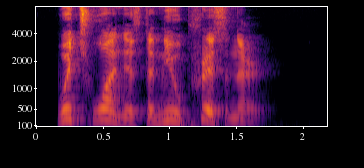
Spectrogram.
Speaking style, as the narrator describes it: the superintendent shouting

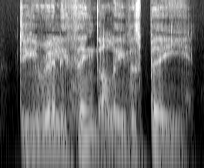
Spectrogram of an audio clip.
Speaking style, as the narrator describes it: growled Hoth, a grizzled fox who led her cavalry

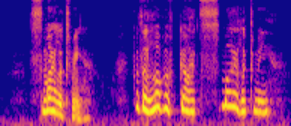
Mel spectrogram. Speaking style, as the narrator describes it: she gasped

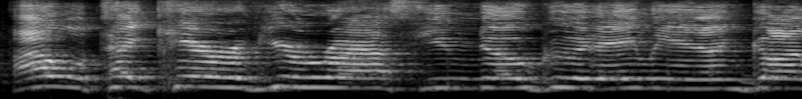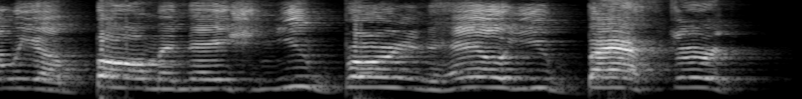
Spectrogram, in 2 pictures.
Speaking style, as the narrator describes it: Walter yelled

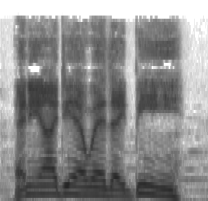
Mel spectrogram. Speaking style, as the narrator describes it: The bat sighed

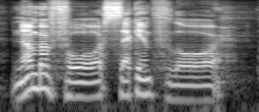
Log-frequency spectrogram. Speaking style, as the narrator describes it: He grunted out

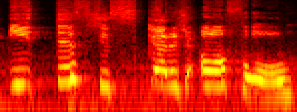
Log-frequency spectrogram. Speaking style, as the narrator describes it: Tilly just yells at it

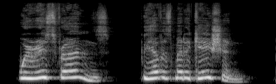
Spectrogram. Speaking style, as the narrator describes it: I blurted

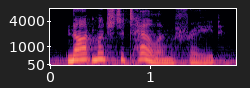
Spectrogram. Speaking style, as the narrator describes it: Ingrid said with a sigh

